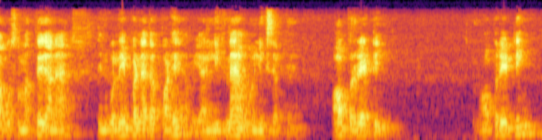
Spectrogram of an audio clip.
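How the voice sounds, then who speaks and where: A man teaching English word parts to viewers step by step, addressing them as friends. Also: mid-range voice. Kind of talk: spoken phonics lesson. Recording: echoey room, dull lo-fi sound.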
